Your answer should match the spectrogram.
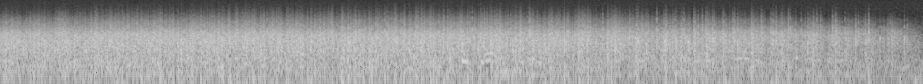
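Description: A crowd applauds loudly and steadily, a dense wash of many hands clapping at once that holds at full strength for several seconds before thinning slightly toward the end.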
